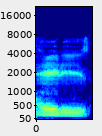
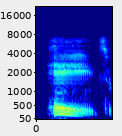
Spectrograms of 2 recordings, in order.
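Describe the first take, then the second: First: The word rhymes with ladies, ending in a -dies sound. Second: The word rhymes with shade, ending in a -ade sound. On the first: The speaker calls it wrong. "they call them Hades. That rhymes with ladies" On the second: The speaker calls it right. "Hades rhymes with shade"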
